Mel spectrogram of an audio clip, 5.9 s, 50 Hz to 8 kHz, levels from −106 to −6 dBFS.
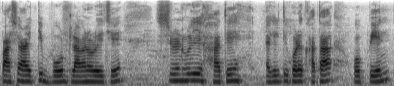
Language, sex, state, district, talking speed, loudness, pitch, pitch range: Bengali, male, West Bengal, Alipurduar, 140 wpm, -19 LUFS, 160 Hz, 150-175 Hz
